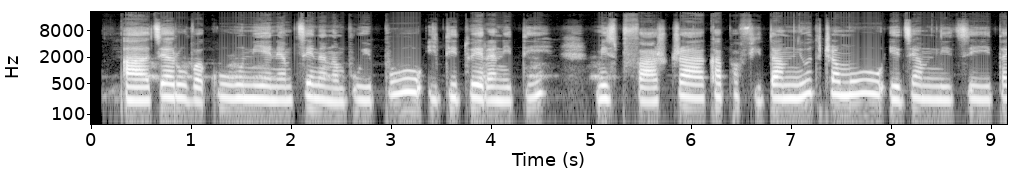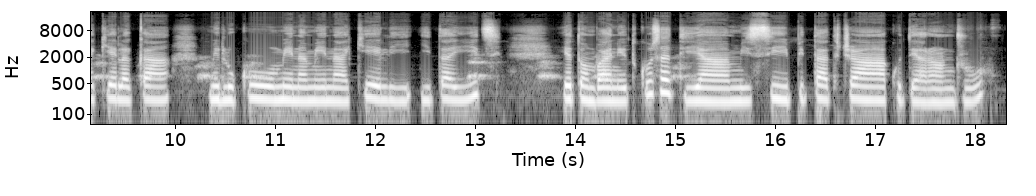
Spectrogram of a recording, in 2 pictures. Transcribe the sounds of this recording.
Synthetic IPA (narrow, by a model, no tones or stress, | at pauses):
at͡siaɾuvakunienamit͡senanəmbuipuit̪it̪weɾanit̪i | misi̥pi̥v̥aɾu̥ʈ͡ʂəkapav̥it̪aminiut̪i̥ʈ͡ʂəmuet͡siaminit͡sit̪akelakəmilukumenəmenəkʰeliit̪ait͡si̥et̪ambanet̪i̥kusəd̪̥iəmisipit̪at̪i̥ʈ͡ʂəakud̪eaɾaɳɖ͡ʐu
